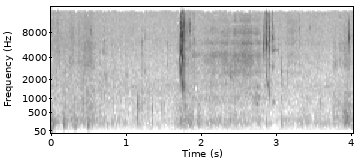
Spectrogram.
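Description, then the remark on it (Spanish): Crisp crunching of potato chips being bitten and chewed, with two sharp loud crunches standing out among softer, irregular chewing sounds. No one speaks. “Y el sonido ahí, ...HMR de papa frita.”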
